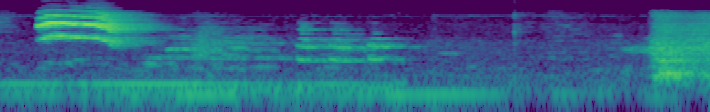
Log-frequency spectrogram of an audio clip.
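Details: Pakistani parrot talking, reportedly saying 'Allah Hoo': a loud harsh high opening note, then softer voice-like syllables with stacked tones, a short pause, and a brief rasping burst at the end.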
